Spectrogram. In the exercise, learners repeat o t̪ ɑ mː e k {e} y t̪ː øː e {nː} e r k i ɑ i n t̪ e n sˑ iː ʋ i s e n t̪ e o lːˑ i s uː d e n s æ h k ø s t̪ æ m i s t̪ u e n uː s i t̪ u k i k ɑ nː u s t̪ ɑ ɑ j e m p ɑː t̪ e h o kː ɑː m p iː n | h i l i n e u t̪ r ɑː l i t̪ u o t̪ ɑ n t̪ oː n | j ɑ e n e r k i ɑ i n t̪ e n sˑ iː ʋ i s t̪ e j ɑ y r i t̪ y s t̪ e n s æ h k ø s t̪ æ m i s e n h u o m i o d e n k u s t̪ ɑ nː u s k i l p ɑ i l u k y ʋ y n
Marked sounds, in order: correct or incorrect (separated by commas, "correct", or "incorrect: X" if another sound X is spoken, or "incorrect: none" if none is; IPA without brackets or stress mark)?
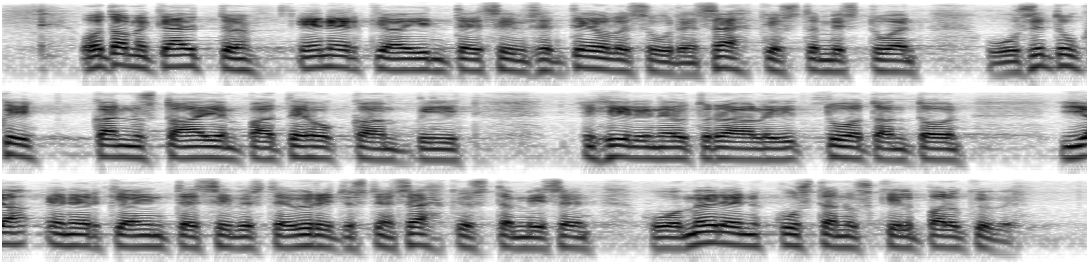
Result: incorrect: æ, incorrect: n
